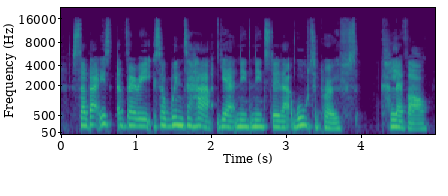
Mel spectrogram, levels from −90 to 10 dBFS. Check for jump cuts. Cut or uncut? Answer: cut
